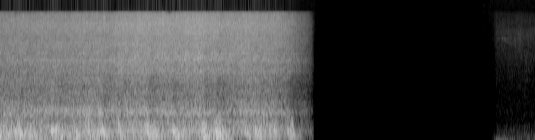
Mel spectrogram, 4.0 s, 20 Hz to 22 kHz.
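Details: GE AHC12LYW1/ACH14AZW1 12,000 BTU window air conditioner after a DIY control-board bypass (88 code, beeping, five-second shutoffs before): steady low hum and even fan rush for two seconds, then a clean cutoff to silence; normal.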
